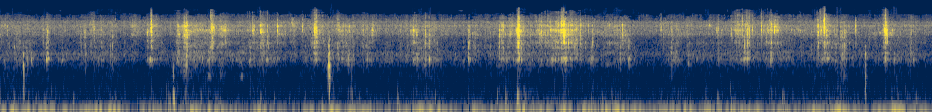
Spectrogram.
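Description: Footsteps on a road, irregular clicks and scuffs, over a loud low rumble of wind and handling on the microphone.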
